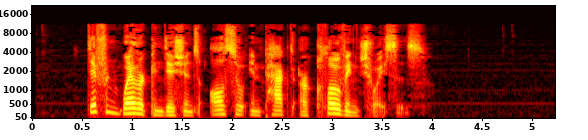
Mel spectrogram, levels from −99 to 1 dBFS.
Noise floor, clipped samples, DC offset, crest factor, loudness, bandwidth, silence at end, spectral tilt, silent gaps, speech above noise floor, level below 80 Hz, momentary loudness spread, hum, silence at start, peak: -76 dBFS; under 0.1%; under 0.1%; 22 dB; -22 LUFS; 11.5 kHz; 1.3 s; -2 dB/octave; none; 53 dB; -66 dBFS; 7 LU; none; 0.55 s; -2 dBFS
